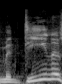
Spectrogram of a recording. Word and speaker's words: Medina: Medina Spirit, it's spelled like our East Side community, Medina, but it's Medina Spirit.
